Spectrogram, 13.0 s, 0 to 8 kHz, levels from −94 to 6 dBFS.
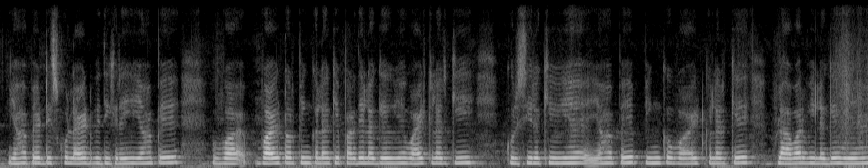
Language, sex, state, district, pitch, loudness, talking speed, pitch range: Hindi, female, Uttar Pradesh, Jyotiba Phule Nagar, 250 Hz, -24 LUFS, 175 wpm, 245-255 Hz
